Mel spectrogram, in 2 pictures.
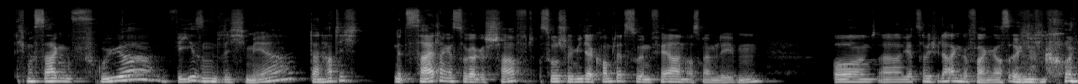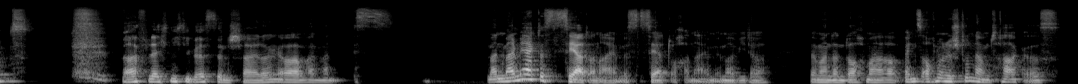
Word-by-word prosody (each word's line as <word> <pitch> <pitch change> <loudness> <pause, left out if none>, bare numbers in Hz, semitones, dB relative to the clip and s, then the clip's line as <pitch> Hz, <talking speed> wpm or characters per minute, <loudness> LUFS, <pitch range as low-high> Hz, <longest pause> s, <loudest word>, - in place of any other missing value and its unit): Ich - - -13
muss 140 0 +2
sagen, 145 -1 +4
früher 185 - +2 0.2
wesentlich 120 -5 0
mehr, 170 - 0
dann 115 0 +1
hatte 150 +4 0
ich 180 +1 -7 0.3
'ne 130 - +1
Zeit 135 +4 +5
lang 165 - +2
es 140 0 -1
sogar 120 -3 +3
geschafft, 145 +7 -2
Social 135 -1 0
Media 125 -1 +3
komplett 135 +4 -1
zu 150 -4 -3
entfernen 120 +1 +1
aus - - -7
meinem 100 -1 -2
Leben. 105 +7 -4 0.7
Und, 115 0 +2
äh, 115 0 -2
jetzt 120 +1 -5
habe 130 - +1
ich 125 - -5
wieder 140 +2 +1
angefangen 125 -8 +1
aus 105 0 -1
irgend 115 -1 +4
'nem 115 - -2
Grund. 145 -2 +1 0.9
War 120 +3 +3
vielleicht 125 -1 -1
nicht 135 0 +1
die 125 - +1
beste 120 +1 -2
Entscheidung, 95 +3 -2
aber 105 -2 +2
man 100 -2 -5
man 185 - -8
ist - - -12 0.9
...man 120 +4 +1
man 155 +5 +6
merkt, 230 -1 +6
es 180 - -1
zerrt - - +7
an - - -3
einem. - - -5
Es - - -7
zerrt - - -1
doch - - -13
an - - -7
einem - - -6
immer 95 0 -3
wieder, 90 0 -8 0.4
wenn 110 - -4
man 100 -2 +1
dann 95 -1 +1
doch 105 +1 -2
mal 100 0 -2
wenn 120 +2 0
es 130 -2 -1
auch 125 +3 -2
nur 150 - +1
'ne 135 - +4
Stunde 140 +1 -1
am 105 -3 -1
Tag 115 -2 -3
ist, 95 0 -7
125 Hz, 200 wpm, -26 LUFS, 110-140 Hz, 0.9 s, zerrt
